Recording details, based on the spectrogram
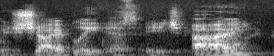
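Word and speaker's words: Shively: is my last name is shely sh Shi v l y uh I represent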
